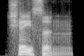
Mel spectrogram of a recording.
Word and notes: chasten: British English

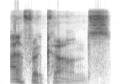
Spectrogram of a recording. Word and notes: Afrikaans: British English

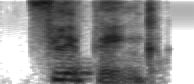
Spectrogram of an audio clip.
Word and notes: flipping: Indian

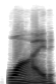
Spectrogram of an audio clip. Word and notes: wide: American English

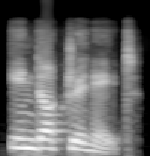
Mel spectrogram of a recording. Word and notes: indoctrinate: Indian

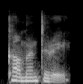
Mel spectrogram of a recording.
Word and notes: commentary: Indian

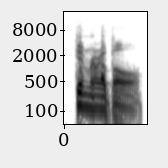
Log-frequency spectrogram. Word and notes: demurrable: American English

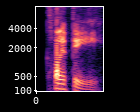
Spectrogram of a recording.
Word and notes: clippie: American English

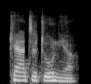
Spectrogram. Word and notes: catatonia: Indian

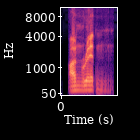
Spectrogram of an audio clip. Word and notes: unwritten: American English

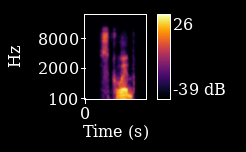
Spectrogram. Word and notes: squib: British English

